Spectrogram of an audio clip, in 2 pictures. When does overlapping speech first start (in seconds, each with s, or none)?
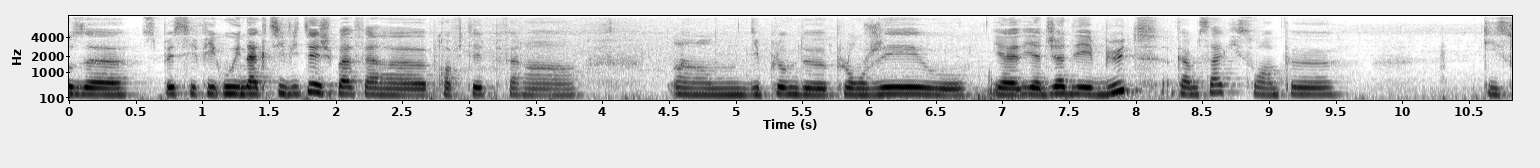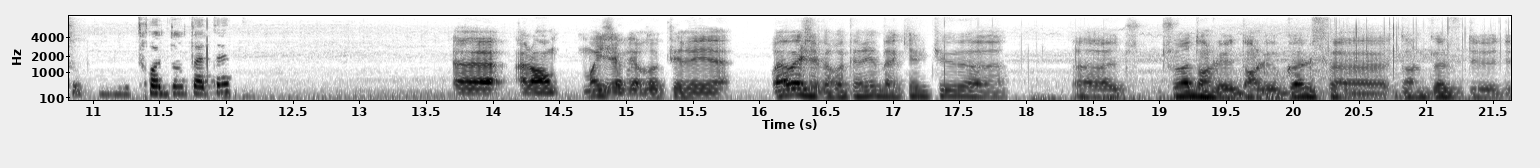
none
